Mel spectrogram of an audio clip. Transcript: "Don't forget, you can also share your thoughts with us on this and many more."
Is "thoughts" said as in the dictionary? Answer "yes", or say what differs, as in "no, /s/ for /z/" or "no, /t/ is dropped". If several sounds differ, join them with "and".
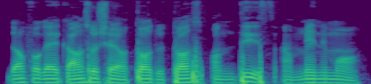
no, /s/ is dropped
